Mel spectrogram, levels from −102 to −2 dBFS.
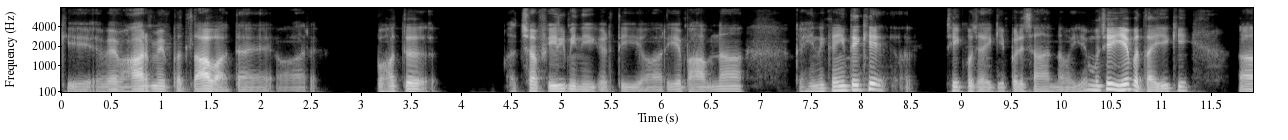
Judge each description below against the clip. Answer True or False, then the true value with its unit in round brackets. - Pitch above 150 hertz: False (95 Hz)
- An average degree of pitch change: True (3.0 semitones)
